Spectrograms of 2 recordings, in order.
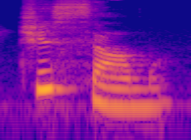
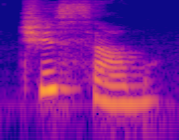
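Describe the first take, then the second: First: The first vowel sounds like a reduced 'i'. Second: The same.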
